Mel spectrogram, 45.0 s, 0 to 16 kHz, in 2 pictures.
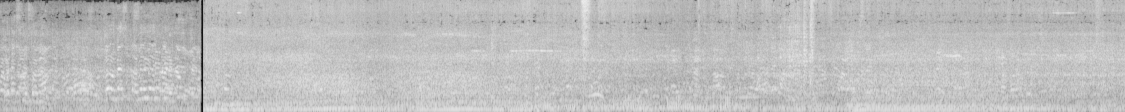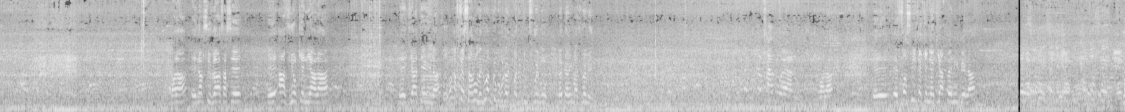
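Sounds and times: faint voices: 0.0s - 45.0s
truck road rumble: 3.4s - 45.0s.

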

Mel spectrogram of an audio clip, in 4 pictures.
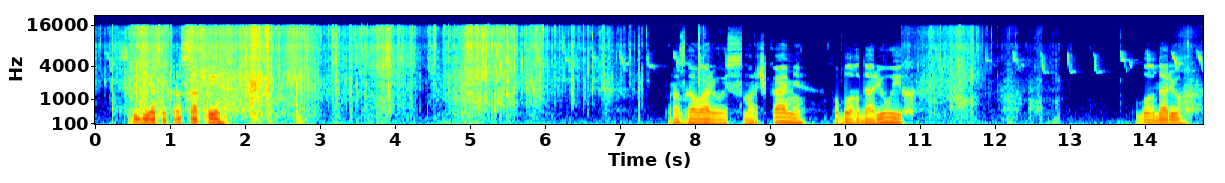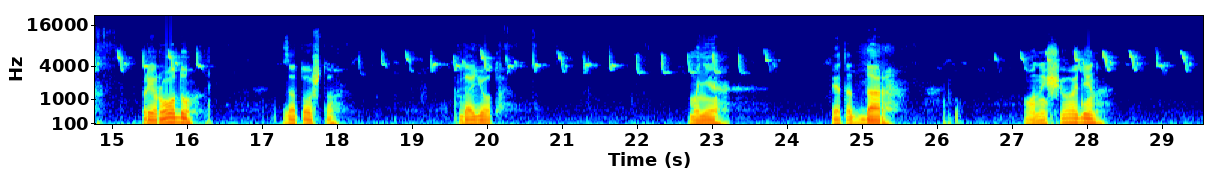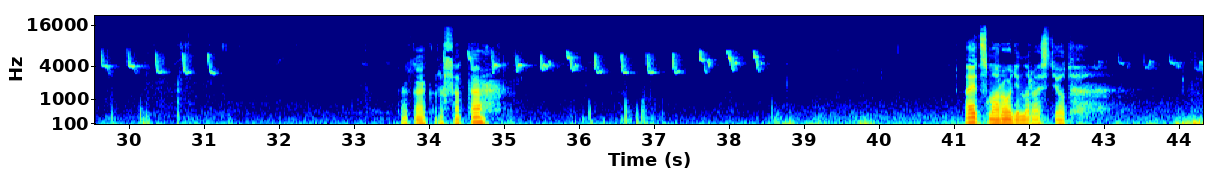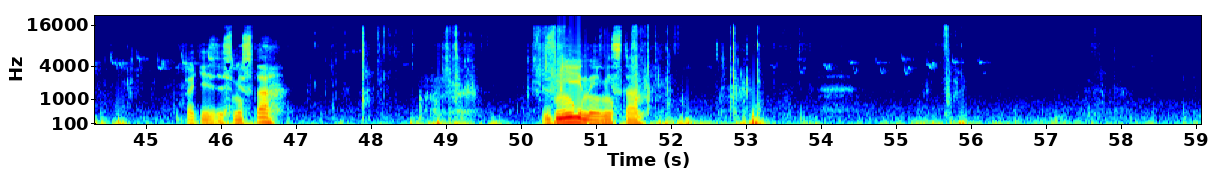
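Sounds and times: dry leaves and clothing rustling: 0.0s - 7.6s, 10.7s - 13.0s, 47.0s - 53.7s
songbird singing: 0.0s - 59.0s.

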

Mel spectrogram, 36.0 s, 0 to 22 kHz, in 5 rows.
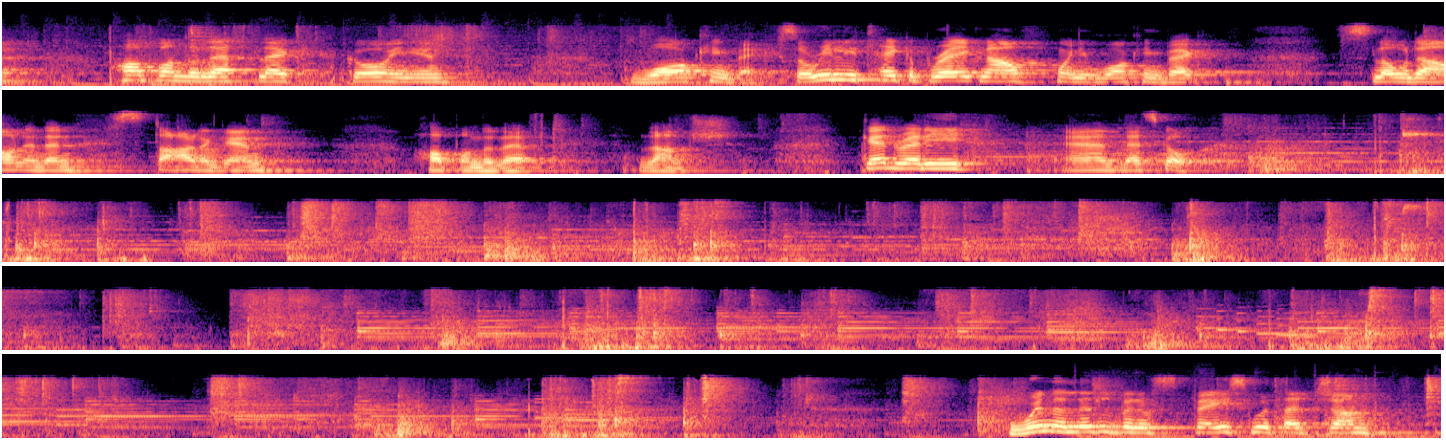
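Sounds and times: background music with steady beat: 0.0s - 36.0s
shoes landing on wooden floor: 13.3s - 33.9s.

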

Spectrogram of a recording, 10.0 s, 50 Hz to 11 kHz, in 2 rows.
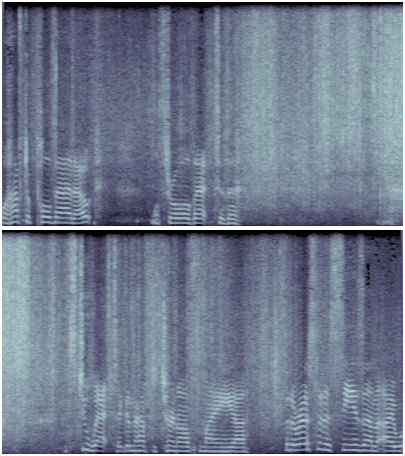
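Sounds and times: dry leaves rustling and crackling: 0.0s - 10.0s.

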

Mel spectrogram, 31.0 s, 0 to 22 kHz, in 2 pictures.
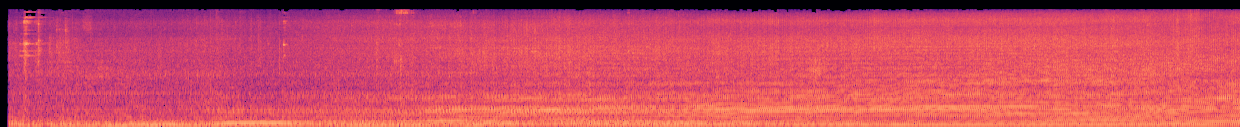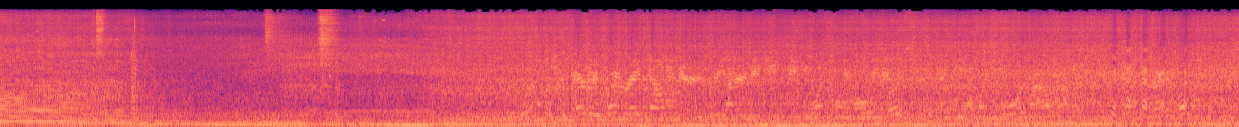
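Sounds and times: truck engine revving under load: 0.9s - 30.9s.

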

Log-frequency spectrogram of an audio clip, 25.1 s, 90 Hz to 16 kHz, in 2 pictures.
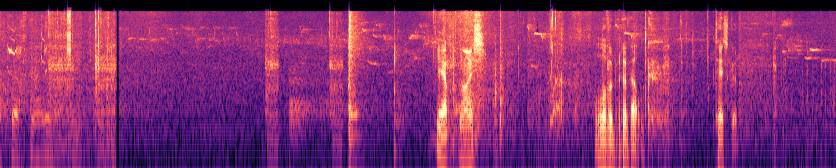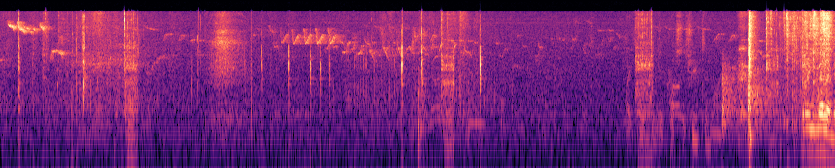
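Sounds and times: rustles and clicks: 0.0s - 1.8s, 23.8s - 25.0s
bird chirping: 0.0s - 25.0s
sharp knock: 5.2s - 6.0s.

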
